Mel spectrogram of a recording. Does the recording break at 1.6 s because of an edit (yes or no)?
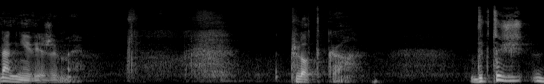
no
